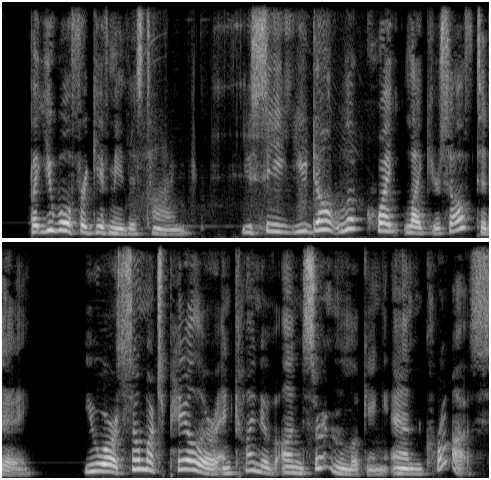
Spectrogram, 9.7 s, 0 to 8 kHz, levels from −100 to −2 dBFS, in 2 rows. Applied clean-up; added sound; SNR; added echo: neural separator model SepFormer DNS4.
